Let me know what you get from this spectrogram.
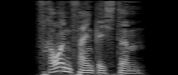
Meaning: strong dative masculine/neuter singular superlative degree of frauenfeindlich
- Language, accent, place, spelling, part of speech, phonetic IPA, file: German, Germany, Berlin, frauenfeindlichstem, adjective, [ˈfʁaʊ̯ənˌfaɪ̯ntlɪçstəm], De-frauenfeindlichstem.ogg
